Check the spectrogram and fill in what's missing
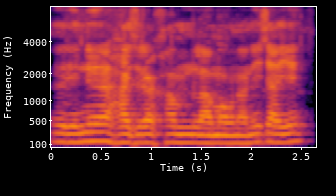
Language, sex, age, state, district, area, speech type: Bodo, male, 45-60, Assam, Baksa, rural, spontaneous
